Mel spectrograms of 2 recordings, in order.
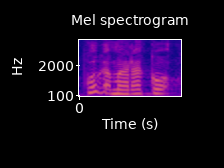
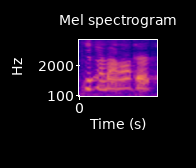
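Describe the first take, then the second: First: Said in the usual way. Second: Mock angry denial, much higher; high-pitched denial. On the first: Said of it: "Tapi ngomongnya suara tinggi". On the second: Angry person insisting he is not angry, high-pitched. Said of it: "ngomongnya suara tinggi".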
